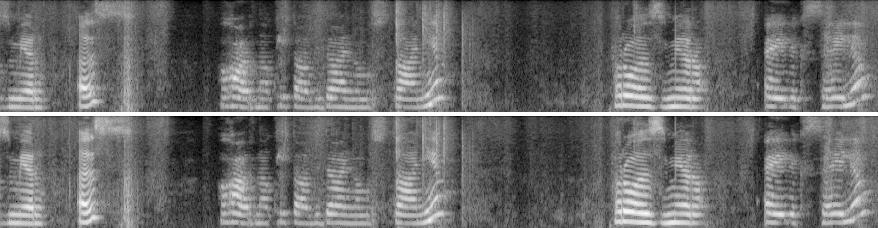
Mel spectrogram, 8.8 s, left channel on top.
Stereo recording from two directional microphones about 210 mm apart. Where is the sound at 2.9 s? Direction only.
50° right (ahead or behind).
